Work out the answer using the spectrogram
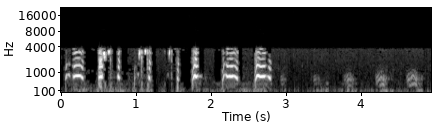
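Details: Barred owl pair at a nest box at night in March 2026, the male bringing late-night food to the female incubating three eggs; a burst of loud, harsh, barking hoots in quick succession, then softer scattered notes.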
